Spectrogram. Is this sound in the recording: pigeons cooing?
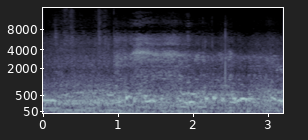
yes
